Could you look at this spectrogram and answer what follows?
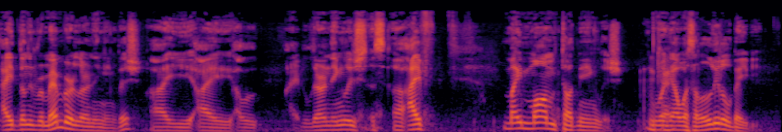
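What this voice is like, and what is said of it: Slight accent in fluent English. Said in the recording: “your English is perfect with just a little bit of an accent”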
